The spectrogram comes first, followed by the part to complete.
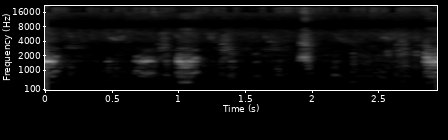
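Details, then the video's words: Calls of a hybrid fighting chukar partridge: short, harsh, clucking notes in scattered bursts, several louder ones separated by brief quiet gaps, with faint softer notes between. "Кабки Гибрид"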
